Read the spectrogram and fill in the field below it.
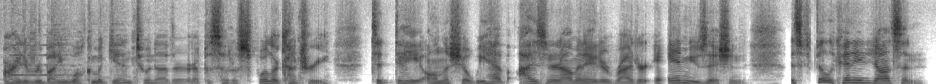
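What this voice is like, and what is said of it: Silky smooth radio announcer voice. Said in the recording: “what a silky smooth radio voice you have. ... that's my NPR voice.”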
